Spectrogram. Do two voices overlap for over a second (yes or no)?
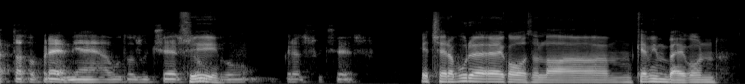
no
